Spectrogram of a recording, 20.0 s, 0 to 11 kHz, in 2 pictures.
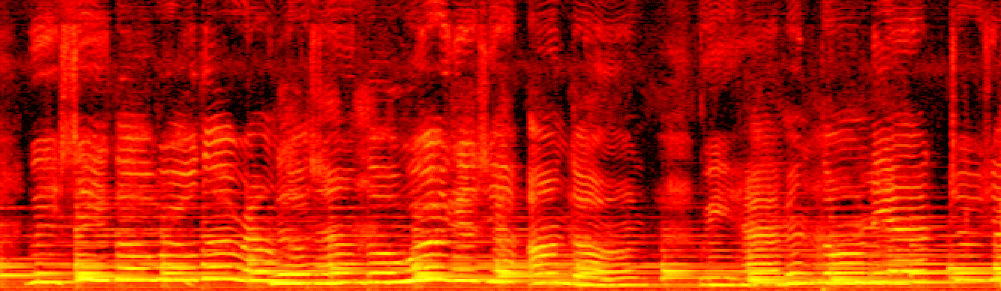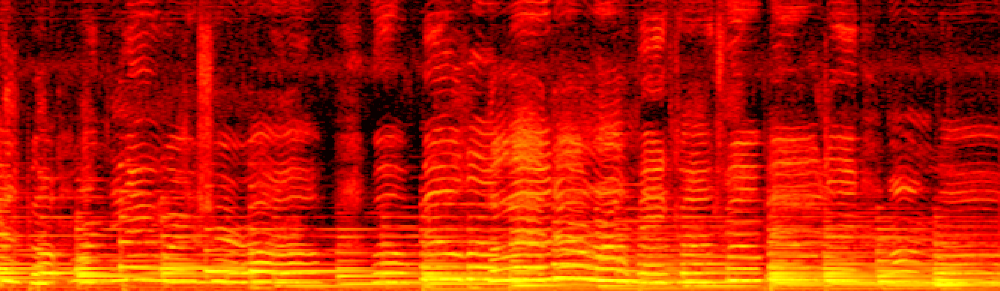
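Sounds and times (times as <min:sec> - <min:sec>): instrumental accompaniment: 0:06.2 - 0:20.0
boys singing: 0:07.1 - 0:20.0.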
